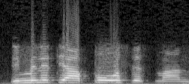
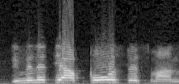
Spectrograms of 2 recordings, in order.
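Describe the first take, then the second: First: Higher, pointed warning; mock warning. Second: Higher, pointed repeat; mock warning again. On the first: Caller warning the host about the prime minister, raised and pointed. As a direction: lean in like a warning. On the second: Caller repeating his warning about the prime minister, raised. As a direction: hit the warning a second time. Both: Real, not acted.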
